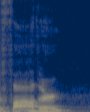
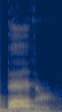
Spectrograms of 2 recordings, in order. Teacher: There's a vowel for father, and there's a vowel for bother, which I have completely collapsed. There's no distinction between those two vowels for me.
